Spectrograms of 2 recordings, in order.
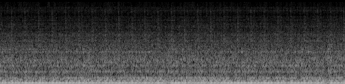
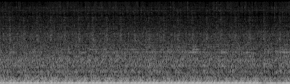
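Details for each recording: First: Engine on freshly rebuilt Solex 44PHH carburetors during idle-mixture adjustment, set to best idle: low, even idle pulse at about 775 rpm with no stumbles or hunting; running smoothly. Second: Solex 44PHH carburettors, idle around 750 rpm while adjusting the idle mixture screws: steady low idle that dips and stumbles when a screw is turned too far, lean stumble.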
